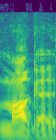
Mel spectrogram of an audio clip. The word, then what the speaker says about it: MAGA: the main topic is maga or do you say that mega or maga some people i think maga seems to be the preferred pronunciation but maga republicans a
